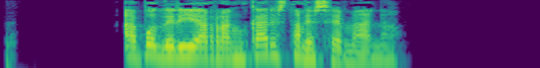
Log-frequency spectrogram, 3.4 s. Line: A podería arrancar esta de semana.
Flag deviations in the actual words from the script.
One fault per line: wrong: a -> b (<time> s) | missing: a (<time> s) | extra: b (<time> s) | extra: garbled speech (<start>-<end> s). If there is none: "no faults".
no faults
